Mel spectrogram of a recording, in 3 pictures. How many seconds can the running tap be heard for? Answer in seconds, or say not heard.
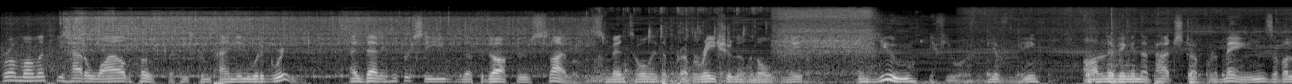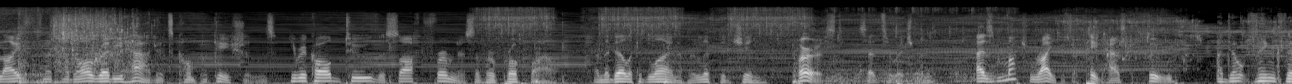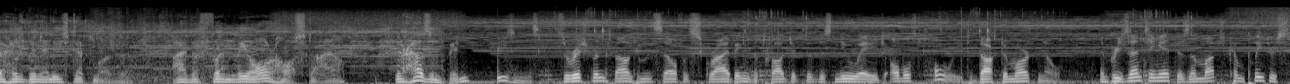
36 s.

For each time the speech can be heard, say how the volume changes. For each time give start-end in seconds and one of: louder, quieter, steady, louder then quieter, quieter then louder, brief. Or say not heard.
0.0-38.6 steady.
